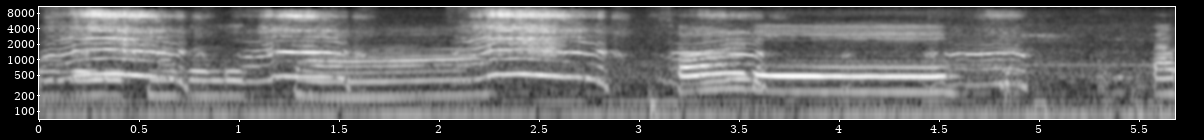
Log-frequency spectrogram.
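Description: Strong, sustained wailing cries of a newborn just after birth, with steady room noise behind; a vigorous normal first cry.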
